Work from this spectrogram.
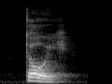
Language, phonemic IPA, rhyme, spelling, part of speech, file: Dutch, /toːi̯/, -oːi̯, tooi, noun / verb, Nl-tooi.ogg
- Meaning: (noun) adornment; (verb) inflection of tooien: 1. first-person singular present indicative 2. second-person singular present indicative 3. imperative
